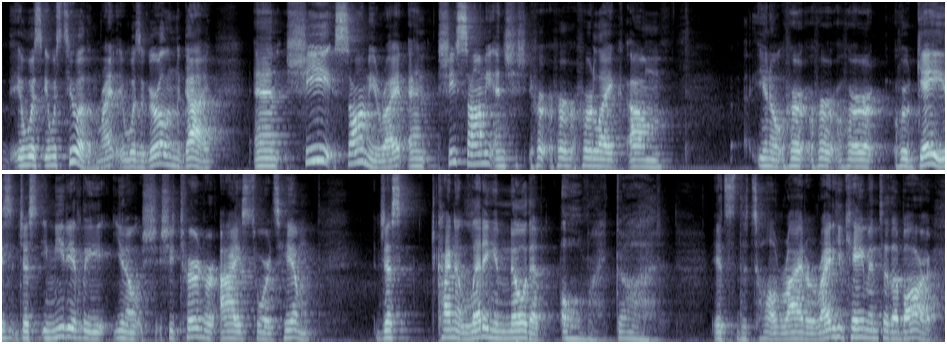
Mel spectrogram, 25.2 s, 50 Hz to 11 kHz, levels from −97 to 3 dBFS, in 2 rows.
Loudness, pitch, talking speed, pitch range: -26 LUFS, 140 Hz, 165 wpm, 125-150 Hz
